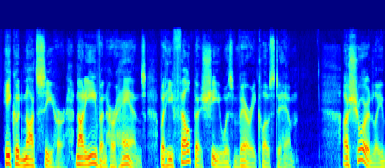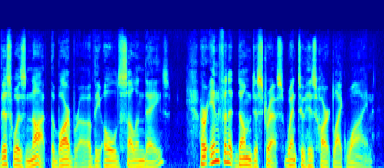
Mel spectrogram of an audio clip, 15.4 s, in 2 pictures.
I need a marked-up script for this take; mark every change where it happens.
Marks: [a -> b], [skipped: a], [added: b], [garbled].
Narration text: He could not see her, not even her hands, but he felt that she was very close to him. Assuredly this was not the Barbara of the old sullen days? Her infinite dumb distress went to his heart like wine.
He could not see her, not even her hands, but he felt that she was very close to him. Assuredly this was not the Barbara of the old sullen days? Her infinite dumb distress went to his heart like wine.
